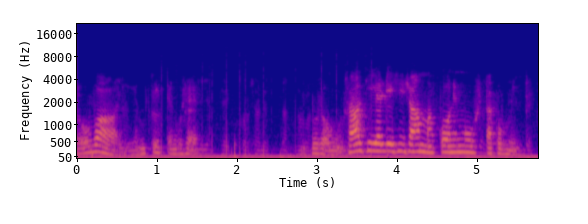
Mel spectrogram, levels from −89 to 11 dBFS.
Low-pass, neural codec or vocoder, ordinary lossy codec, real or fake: 19.8 kHz; none; Opus, 24 kbps; real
